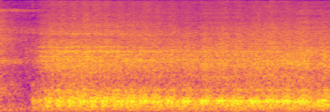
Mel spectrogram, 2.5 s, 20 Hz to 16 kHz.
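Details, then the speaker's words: 1977 Pontiac Grand Safari wagon (301 V8), parked since 1996: the power rear tailgate window motor runs with a strained, dull, steady hum that never picks up speed. The window opens slowly; the motor is labouring, cause not confirmed. "So this has the power rear window lift gate. Let's see. I'm going to go back here. Hit the power button on that rear tailgate."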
